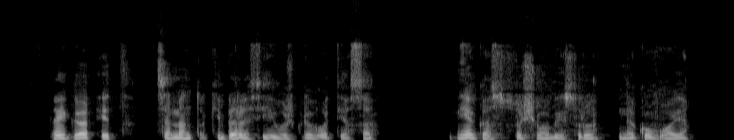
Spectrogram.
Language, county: Lithuanian, Šiauliai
